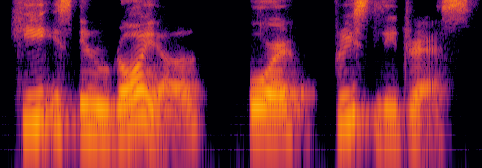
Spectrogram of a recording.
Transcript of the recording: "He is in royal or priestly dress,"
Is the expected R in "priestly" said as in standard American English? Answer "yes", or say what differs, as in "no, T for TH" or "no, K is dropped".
yes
